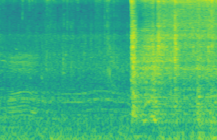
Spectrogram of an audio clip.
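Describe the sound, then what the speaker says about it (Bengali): Outboard motor on a river boat on the Ganges at Benaras, struggling and then catching: a low rumble at first, then a louder, steadier engine roar with broadband noise as it starts, while people talk nearby. "এখন মোটরটা চালু করার জন্য, স্টার্ট করে দিয়েছে"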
